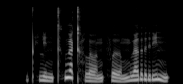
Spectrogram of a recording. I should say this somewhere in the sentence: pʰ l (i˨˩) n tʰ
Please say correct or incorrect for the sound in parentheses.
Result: correct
